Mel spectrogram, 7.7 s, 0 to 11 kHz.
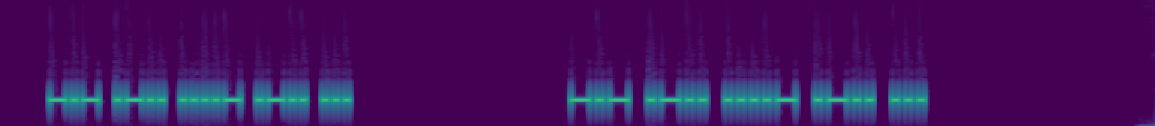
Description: Morse code, heard as a keyed tone, about 33 wpm, 700 Hz. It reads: KL4LS KL4LS
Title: Speed Racing - USA 2x2 Call Signs 28wpm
